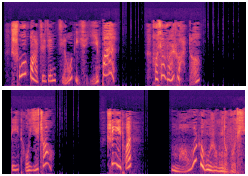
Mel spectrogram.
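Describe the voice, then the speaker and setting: Long, frequent pauses break up this very slow delivery. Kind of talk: true-crime horror narration, first-person retelling. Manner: suspenseful, tense, with a hushed, urgent build-up.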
